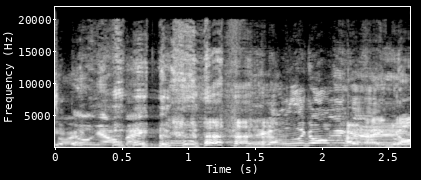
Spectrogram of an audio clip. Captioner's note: laughing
